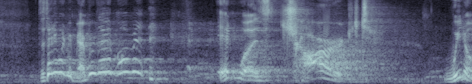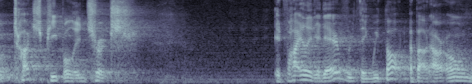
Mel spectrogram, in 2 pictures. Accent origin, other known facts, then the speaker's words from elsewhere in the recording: Chicago, Illinois, United States; I'm from Chicago. We got nice things in Chicago.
